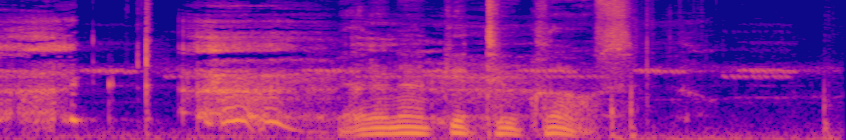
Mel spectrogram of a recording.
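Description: A man speaks quietly and warily.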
